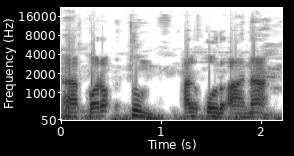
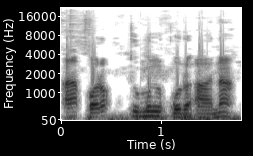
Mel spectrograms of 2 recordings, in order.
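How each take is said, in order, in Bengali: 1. শব্দগুলো আলাদা করে পড়া হয়, 'al' রেখে। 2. শব্দগুলো একটি যুক্তকারী 'u' ধ্বনি দিয়ে জোড়া লাগিয়ে পড়া হয়। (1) "মিমে সুকুন লামে সুকুন" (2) "মিলিয়ে পড়লে"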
